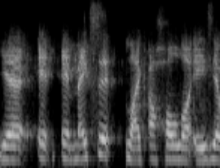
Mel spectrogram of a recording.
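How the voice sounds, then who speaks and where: A woman speaks with an Australian accent at a moderate pace. Her pitch sits in the medium range, and her intonation stays flat and monotone. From Australia, Melbourne. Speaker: professional wrestler. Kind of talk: interview. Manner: casual, hesitant.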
